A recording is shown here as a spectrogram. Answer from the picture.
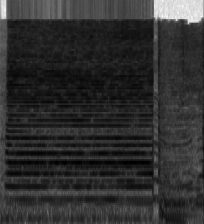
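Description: A train horn sounds one loud, steady blast of several held tones, cut off abruptly about a second and a half in. It is followed by electronic dance music with a thumping beat.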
